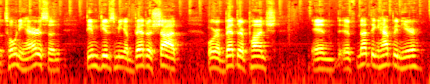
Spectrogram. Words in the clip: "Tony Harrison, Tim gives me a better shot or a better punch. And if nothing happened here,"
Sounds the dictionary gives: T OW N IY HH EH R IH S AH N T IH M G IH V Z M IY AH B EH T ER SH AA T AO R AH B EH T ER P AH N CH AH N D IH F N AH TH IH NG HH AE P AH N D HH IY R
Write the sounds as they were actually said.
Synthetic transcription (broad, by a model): T OW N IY HH EH R IH S AH N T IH M G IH V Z M IY AH B EH T ER SH AA T AO R AH B EH T ER P AH N CH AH N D IH F N AH TH IH NG HH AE P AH N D HH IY R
